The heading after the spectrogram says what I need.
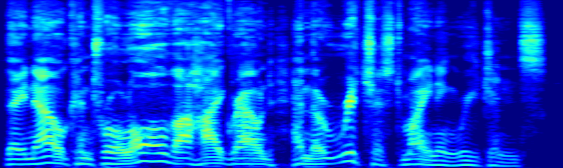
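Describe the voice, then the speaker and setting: A battle-eager, distrustful warrior lieutenant from a video game. The male voice sits at medium pitch with a gravelly edge and a blunt, gruff delivery. It is recorded dry. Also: a little slow, no room sound. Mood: suspicious, advising. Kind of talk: video game cutscene acting.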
